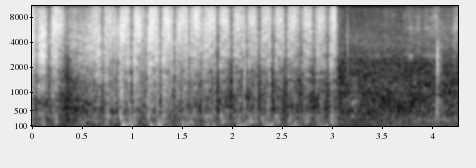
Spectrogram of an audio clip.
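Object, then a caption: Leather boot and bristle brush. A stiff bristle shoe brush is stroked quickly back and forth over a brown leather boot, making rapid, bright scratchy swishes with a soft low rub under each stroke. After about three seconds the brushing stops, leaving a quiet hush with one faint tap near the end.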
